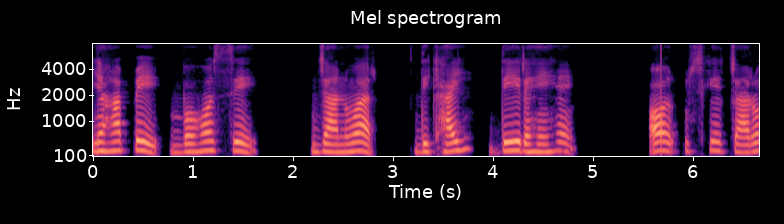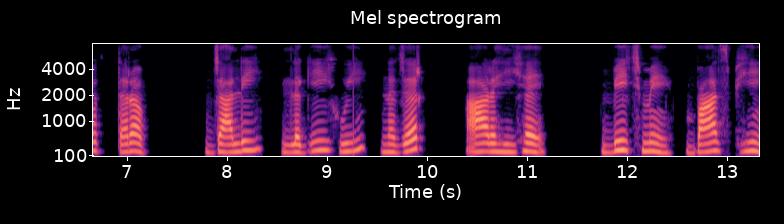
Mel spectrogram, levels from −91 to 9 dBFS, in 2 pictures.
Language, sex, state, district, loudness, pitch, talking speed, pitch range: Hindi, female, Chhattisgarh, Balrampur, -18 LUFS, 215 Hz, 115 wpm, 200-230 Hz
